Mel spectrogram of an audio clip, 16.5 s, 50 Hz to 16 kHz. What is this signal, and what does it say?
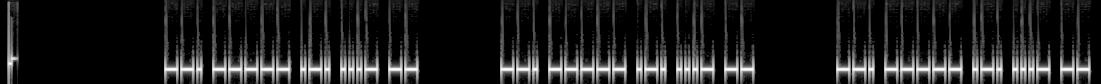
Morse code, heard as a keyed tone, about 20 wpm, 700 Hz. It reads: G0RVM G0RVM G0RVM
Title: DXCC-100 Call Signs - 5 Characters - Repeated 3x - 20wpm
